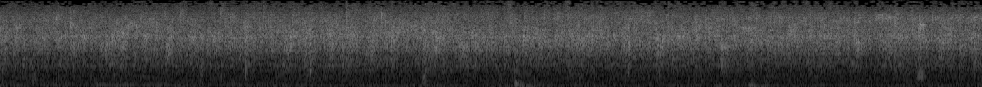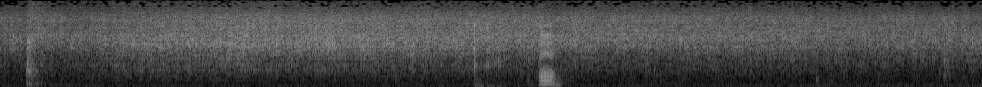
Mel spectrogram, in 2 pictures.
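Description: Chicken drumsticks frying in hot oil: a steady sizzle that grows a little louder about halfway through. A single sharp click about ten seconds in and a brief vocal sound a few seconds later.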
